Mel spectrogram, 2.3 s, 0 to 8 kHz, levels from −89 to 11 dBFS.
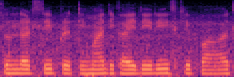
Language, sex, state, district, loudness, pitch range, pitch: Hindi, male, Rajasthan, Jaipur, -15 LUFS, 155-160 Hz, 155 Hz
